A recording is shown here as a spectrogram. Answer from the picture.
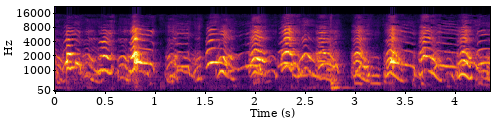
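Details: Two-week-old English Springer Spaniel puppies, a litter, hungry and calling for their mother: a dense chorus of high squeaky whines and yelps, rising and falling, overlapping in bursts roughly every half second.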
